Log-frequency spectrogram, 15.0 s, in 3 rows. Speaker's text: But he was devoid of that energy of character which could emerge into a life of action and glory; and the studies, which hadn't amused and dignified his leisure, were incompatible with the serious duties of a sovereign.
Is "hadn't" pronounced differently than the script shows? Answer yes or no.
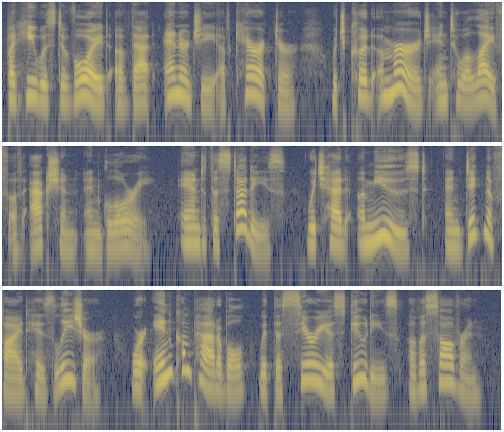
yes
